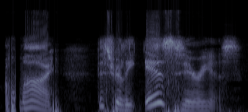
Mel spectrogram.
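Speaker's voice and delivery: suddenly grasping how bad it is; alarmed realisation. Twilight realising Pinkie is truly unwell, loud alarmed voice.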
